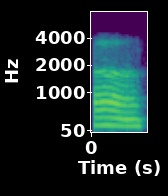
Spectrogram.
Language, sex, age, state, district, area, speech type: Tamil, female, 60+, Tamil Nadu, Kallakurichi, urban, conversation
